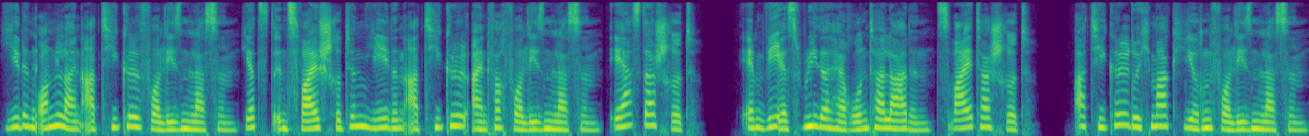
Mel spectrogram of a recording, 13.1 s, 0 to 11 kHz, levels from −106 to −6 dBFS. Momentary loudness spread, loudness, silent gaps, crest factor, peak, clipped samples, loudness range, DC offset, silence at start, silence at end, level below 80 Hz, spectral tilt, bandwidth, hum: 8 LU; -20 LUFS; 7.06-7.30 s, 10.41-10.64 s; 16 dB; -2 dBFS; under 0.1%; 2 LU; under 0.1%; 0.05 s; 0 s; -52 dBFS; -5 dB/octave; 10.5 kHz; none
